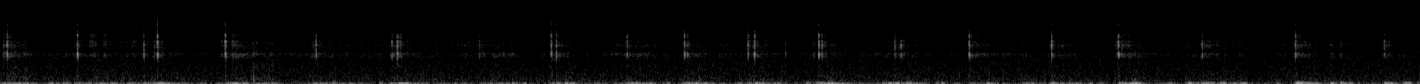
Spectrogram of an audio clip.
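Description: Boots stepping on packed snow, a short squeaky click with each step at a walking pace of about two a second, over a low rumble.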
